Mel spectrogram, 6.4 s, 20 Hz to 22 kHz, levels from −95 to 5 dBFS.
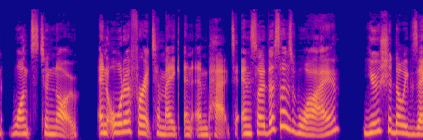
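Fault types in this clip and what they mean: Drift correction step: 5.04–5.56 s, after "so this is why", speech runs 5.55% fast and nearly a semitone sharp, then snaps back, likely from a clock-sync rate adjustment.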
